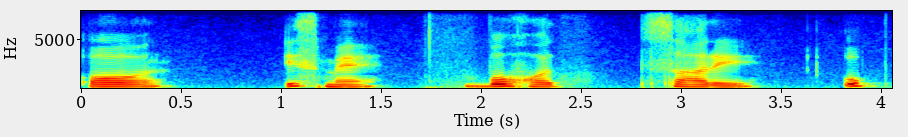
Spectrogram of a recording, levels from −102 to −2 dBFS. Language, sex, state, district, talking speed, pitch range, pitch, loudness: Hindi, female, Himachal Pradesh, Shimla, 75 wpm, 195-225 Hz, 205 Hz, -18 LUFS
